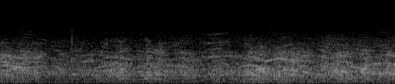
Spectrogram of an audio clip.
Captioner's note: crowd chattering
